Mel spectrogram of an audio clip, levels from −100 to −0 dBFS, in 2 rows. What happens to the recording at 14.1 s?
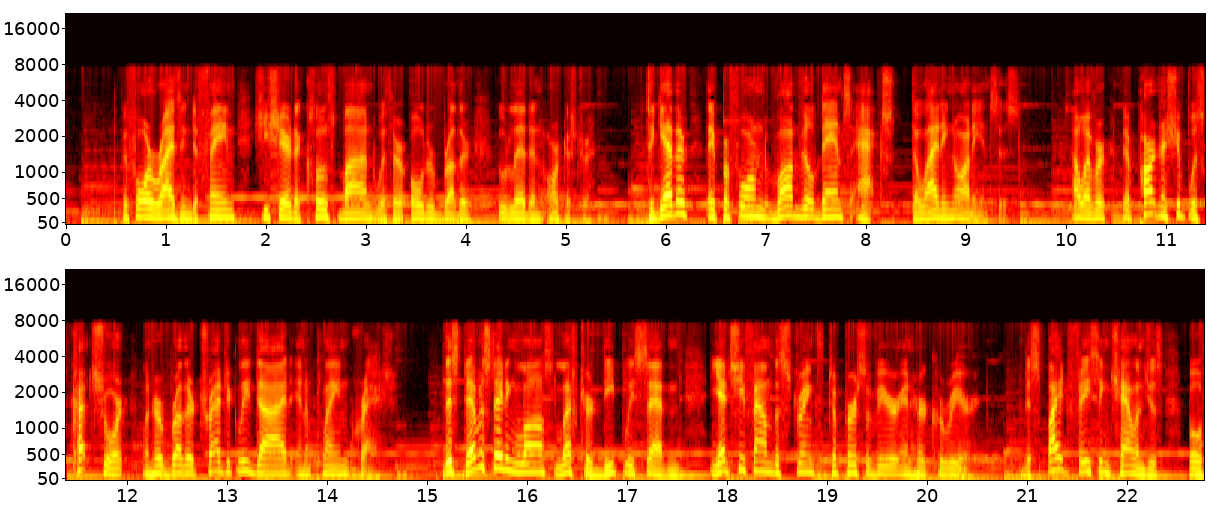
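At 14.1 s the audio carries a 100 Hz buzz from a resampler restarted on every block. It runs through the whole clip. Each 10 ms block is converted alone in a 24 kHz to 16 kHz conversion. Every block edge therefore ticks, present only with signal.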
